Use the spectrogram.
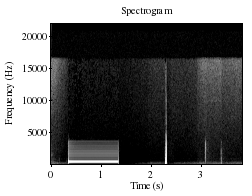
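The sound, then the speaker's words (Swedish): As a phone call drops, a single steady electronic phone tone sounds for about a second, followed by a sharp click and a few faint clicks and rustles over a low hum. “Här bryts vårt samtal och Ali skriver till mig att han ska gå till en kompis som har bättre mottagning”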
